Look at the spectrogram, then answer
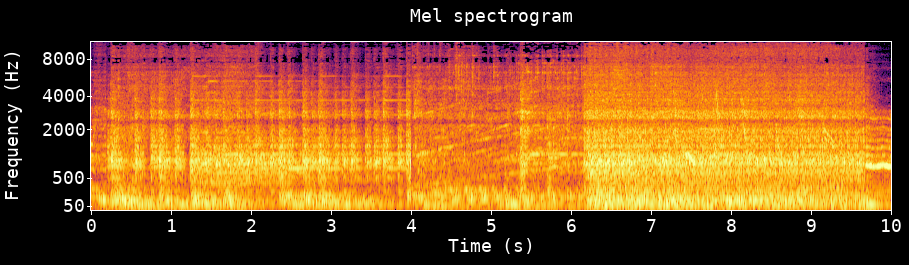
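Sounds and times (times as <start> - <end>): film soundtrack music: 0.0 - 10.0
automatic gunfire: 6.2 - 9.7.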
